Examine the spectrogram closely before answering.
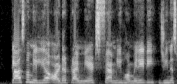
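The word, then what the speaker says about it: Mammalia: Class उसकी मेलिया मैं इसलिए आपको ये प्रोनाउंस करके बता रही हूं ताकि आपको पता चल जाए वर्ड्स को प्रोनाउंस कैसे करना है। Class ममेलिया order primes family Hominidae genus हमारे पास होमो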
